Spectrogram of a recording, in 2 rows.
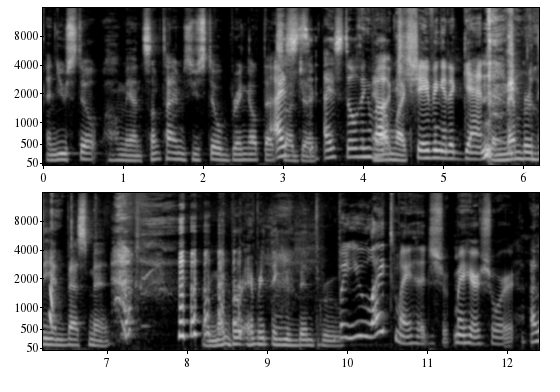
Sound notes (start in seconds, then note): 5.5 laughs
